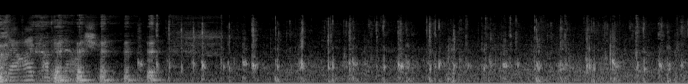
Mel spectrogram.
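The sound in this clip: A small horse's hooves clip-clop in a steady, even rhythm of sharp, evenly spaced knocks that runs right through, moderately loud over a low background.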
